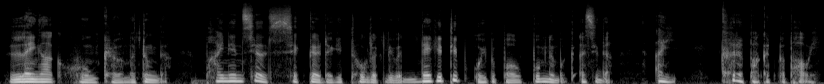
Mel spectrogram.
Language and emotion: Manipuri, fearful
